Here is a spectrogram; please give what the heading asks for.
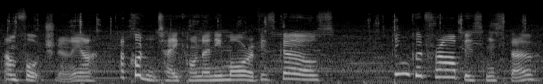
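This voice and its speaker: A woman's voice: medium pitch, lively intonation, brisk, over music, lightly acted, poor audio. A woman playing a chatty, gossipy, bustling hair salon owner in an audio play, gushing and exclaiming. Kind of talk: amateur audio play acting.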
